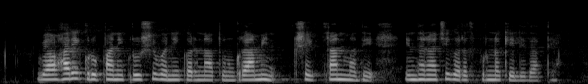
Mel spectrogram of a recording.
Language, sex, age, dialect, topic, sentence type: Marathi, female, 25-30, Northern Konkan, agriculture, statement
